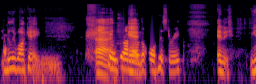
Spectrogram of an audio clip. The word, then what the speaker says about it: Milwaukee: You know, in actuality, it's Millie Walkay. Yeah. That's right, Pete. It's pronounced Millie Walkay.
